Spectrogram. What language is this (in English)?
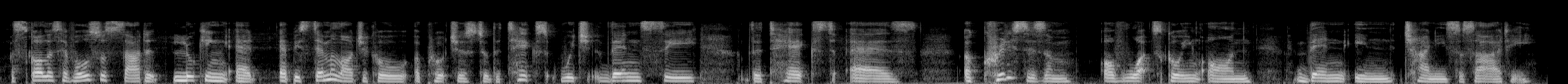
English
